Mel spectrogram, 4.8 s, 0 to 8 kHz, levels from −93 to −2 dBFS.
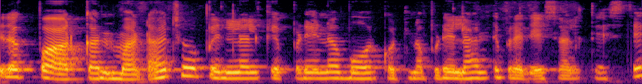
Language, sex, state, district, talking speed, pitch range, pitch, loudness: Telugu, female, Telangana, Nalgonda, 135 wpm, 200-240 Hz, 210 Hz, -17 LUFS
